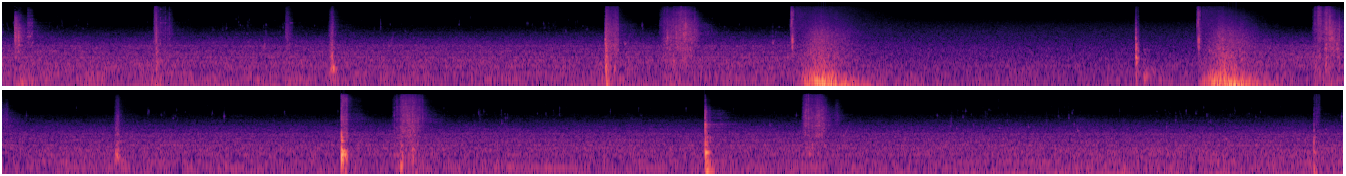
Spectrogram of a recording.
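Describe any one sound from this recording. Small objects are set down with light clicks and thuds.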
